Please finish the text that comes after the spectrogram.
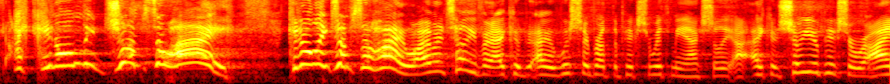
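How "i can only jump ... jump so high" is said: high, loud complaining shout; frustrated protest. Retold or imitated. Player protests to his coach, high and loud. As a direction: whine it back at the coach. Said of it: "It's like".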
